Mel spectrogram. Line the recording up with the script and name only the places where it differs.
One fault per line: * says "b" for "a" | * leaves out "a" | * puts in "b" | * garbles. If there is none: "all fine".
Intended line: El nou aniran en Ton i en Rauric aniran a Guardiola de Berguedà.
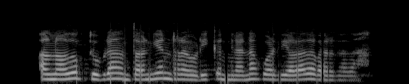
* says "d'octubre" for "aniran"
